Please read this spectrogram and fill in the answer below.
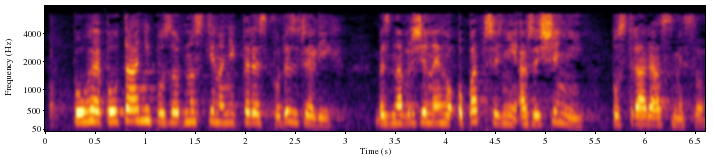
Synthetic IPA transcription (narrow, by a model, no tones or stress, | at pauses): po̞wɦɛːpo̞wt̪aːɲiːpo̞zo̞ɾno̞scɪnaɲɛk̚t̪ɛɾɛːspo̞dɛzr̝ɛliːx | bɛznavr̩ʒɛnɛːɦo̞ʔo̞pat̪r̝̥ɛɲiːʔar̝ɛʃɛɲiːpo̞st̪ɾaːdaːsmɪsl̩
